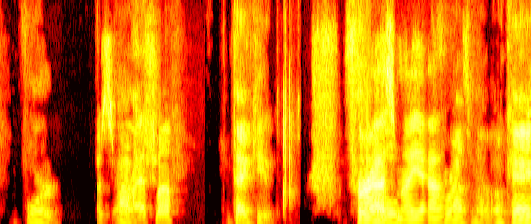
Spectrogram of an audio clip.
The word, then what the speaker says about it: Pharasma: It's the I think I had it at Phasma. What do you call it? For Pharasma? thank you. So Pharasma, yeah.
